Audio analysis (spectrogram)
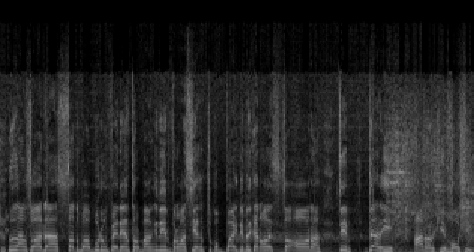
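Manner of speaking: high, excited play-by-play call; fighting game announcer. Real, not acted. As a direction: hype the play like a live caster. Hyped caster call of a play.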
